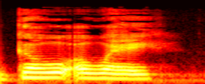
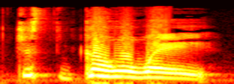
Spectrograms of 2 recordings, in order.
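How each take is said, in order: First: Said in the usual way. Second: "Just go away!" yelled much louder, "go" punched; shout. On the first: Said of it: "I managed to say". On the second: Acted. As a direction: scream it at the frog. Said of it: "I shouted".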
